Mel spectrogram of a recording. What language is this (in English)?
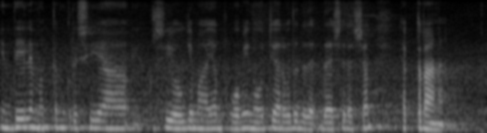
Malayalam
